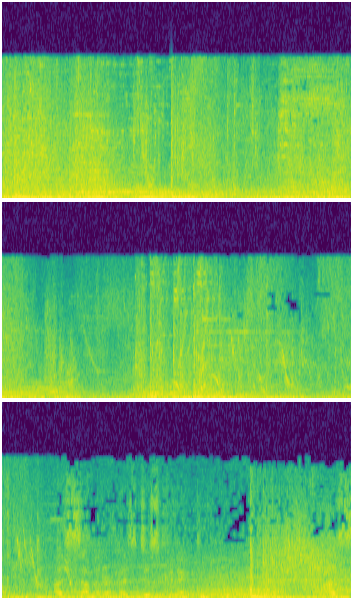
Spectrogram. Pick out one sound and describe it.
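Game spells crackle and clash in a busy fight.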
